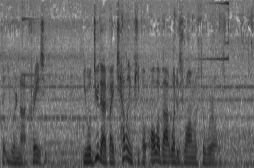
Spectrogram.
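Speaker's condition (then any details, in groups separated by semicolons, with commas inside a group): No condition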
